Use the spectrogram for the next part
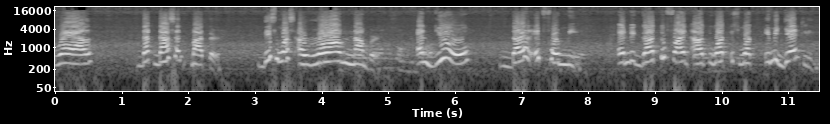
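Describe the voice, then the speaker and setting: A woman's voice: very high-pitched, expressive, slow pace, a bit bright, exaggerated voice. A woman playing a frantic, imperious telephone caller in an amateur suspense radio play, melodramatic and insistent. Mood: indignant, demanding. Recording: noisy amateur recording with faint hiss.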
